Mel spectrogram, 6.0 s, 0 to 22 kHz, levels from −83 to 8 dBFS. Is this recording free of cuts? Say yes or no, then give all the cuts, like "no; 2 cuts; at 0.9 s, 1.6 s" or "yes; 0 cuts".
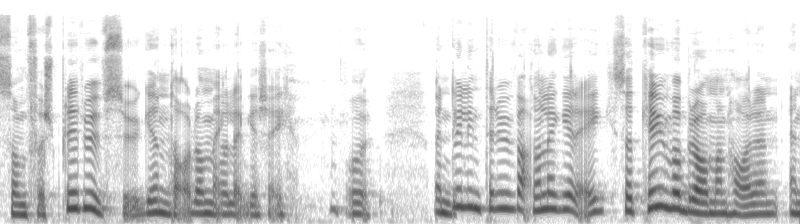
no; 5 cuts; at 1.3 s, 1.6 s, 3.4 s, 3.9 s, 4.8 s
